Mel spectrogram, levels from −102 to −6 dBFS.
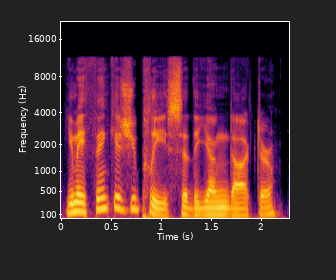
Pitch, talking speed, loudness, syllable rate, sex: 125 Hz, 265 wpm, -19 LUFS, 5.7 syllables/s, male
